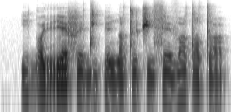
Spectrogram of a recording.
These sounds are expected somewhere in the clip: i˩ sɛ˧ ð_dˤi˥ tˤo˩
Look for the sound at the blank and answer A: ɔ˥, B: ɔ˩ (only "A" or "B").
A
